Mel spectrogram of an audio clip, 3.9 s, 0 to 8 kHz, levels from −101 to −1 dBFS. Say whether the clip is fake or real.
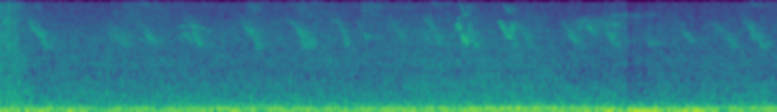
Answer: real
